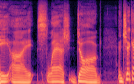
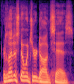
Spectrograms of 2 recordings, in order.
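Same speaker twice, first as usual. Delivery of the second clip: ordinary talk, nothing marked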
